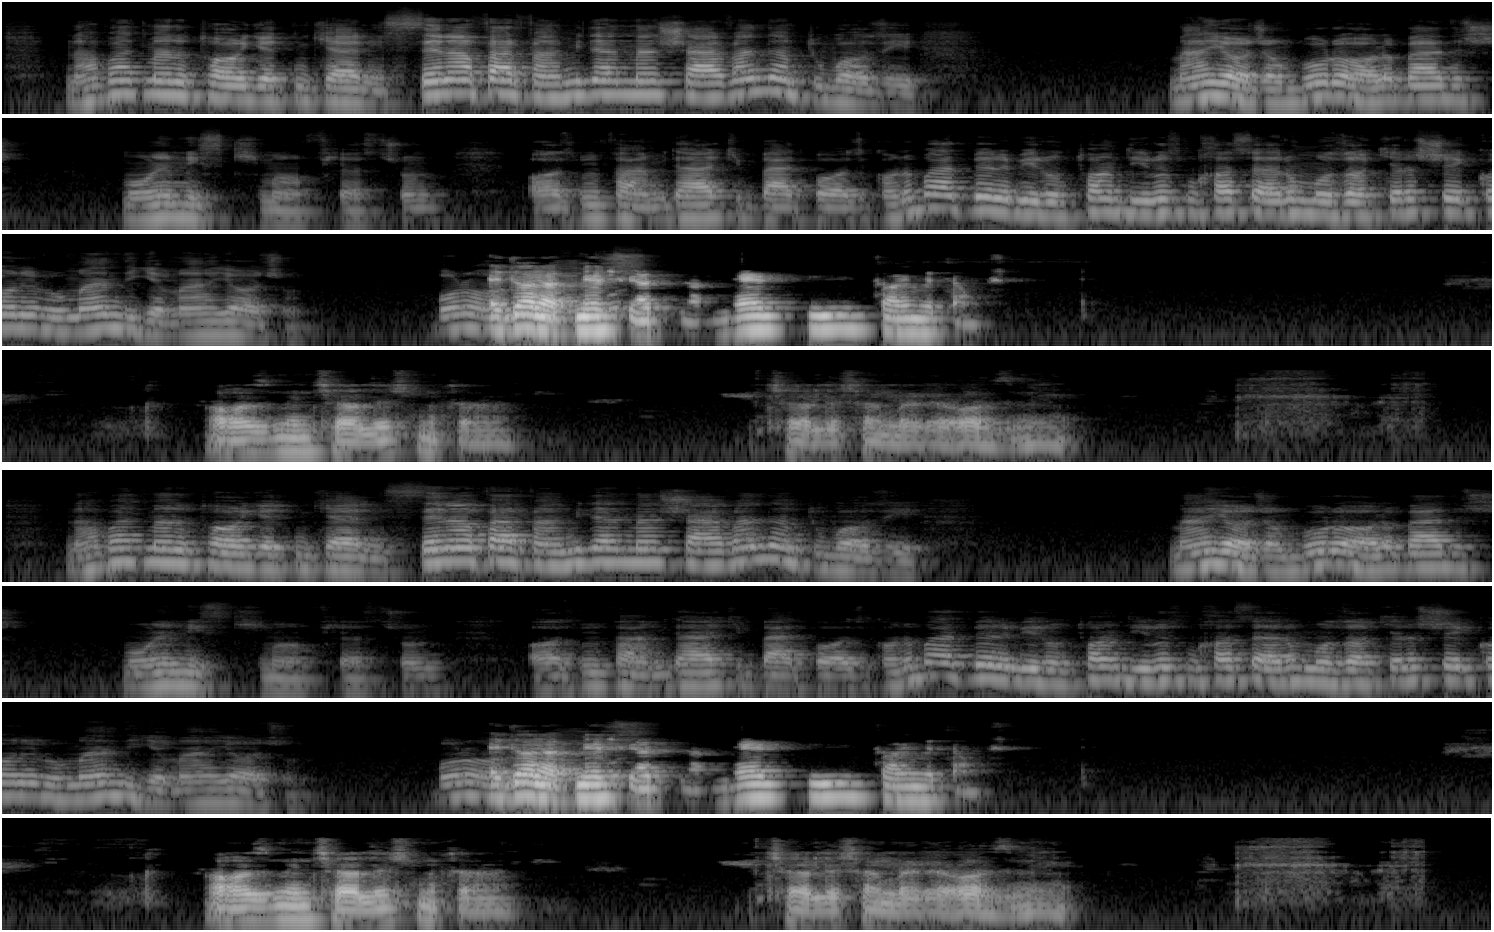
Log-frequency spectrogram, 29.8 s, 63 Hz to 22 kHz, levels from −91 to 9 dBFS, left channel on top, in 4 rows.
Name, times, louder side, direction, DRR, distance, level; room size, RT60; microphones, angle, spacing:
voice 1, 0.3-4.6 5.8-7.5 8.0-9.6 10.1-16.2 17.0-17.9, left 2 dB, 70° left, 1.0 m, -36 dB
voice 2, 17.3-19.8, left 4 dB, 45° left, 0.5 m, -22 dB
voice 3, 23.4-24.9 26.2-27.7 28.6-28.9, right 4 dB, 50° right, 0.4 m, -30 dB
7.9 x 5.2 x 4.6 m
head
